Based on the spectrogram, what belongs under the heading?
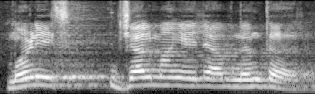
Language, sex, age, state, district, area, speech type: Goan Konkani, male, 45-60, Goa, Bardez, rural, spontaneous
